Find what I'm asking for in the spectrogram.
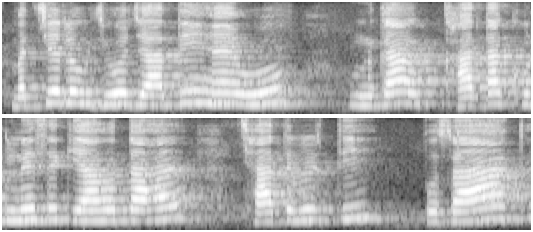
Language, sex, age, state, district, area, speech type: Hindi, female, 60+, Bihar, Samastipur, urban, spontaneous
